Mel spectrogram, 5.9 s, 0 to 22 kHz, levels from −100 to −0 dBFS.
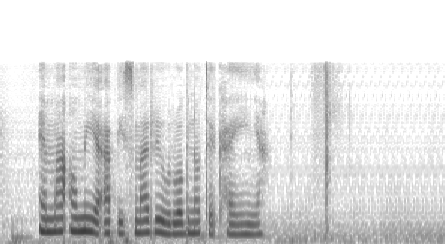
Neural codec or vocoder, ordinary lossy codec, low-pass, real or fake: codec, 16 kHz, 0.9 kbps, LongCat-Audio-Codec; none; none; fake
